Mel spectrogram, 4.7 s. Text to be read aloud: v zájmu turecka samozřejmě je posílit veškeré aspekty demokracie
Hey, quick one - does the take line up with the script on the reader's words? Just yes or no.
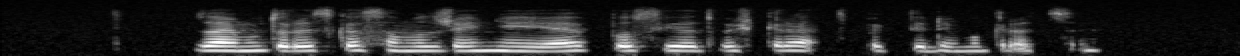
yes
